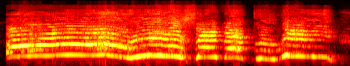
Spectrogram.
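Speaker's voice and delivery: high-pitched stunned shout; outraged disbelief. Real, not acted. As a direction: shriek it in disbelief at the insult. Shocked at a comment.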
